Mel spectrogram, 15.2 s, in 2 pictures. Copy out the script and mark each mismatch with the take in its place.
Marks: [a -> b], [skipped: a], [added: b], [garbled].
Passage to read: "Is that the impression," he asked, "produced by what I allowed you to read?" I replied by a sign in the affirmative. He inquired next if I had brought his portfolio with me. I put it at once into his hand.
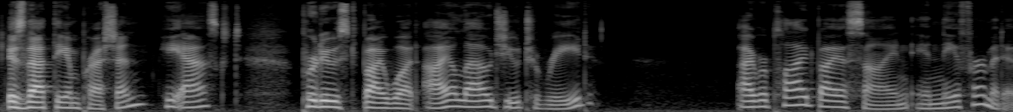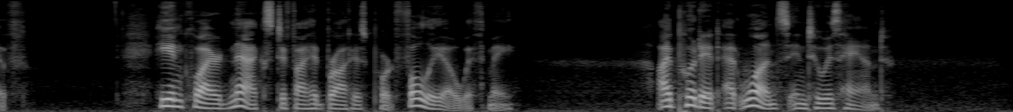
"Is that the impression," he asked, "produced by what I allowed you to read?" I replied by a sign in the affirmative. He inquired next if I had brought his portfolio with me. I put it at once into his hand.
